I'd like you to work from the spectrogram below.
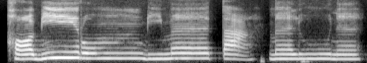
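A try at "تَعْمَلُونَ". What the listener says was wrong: Tapi ini agak ke hidung ya. Ta'ma.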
